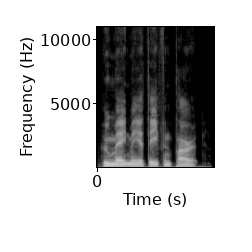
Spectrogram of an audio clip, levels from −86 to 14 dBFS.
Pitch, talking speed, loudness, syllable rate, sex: 130 Hz, 205 wpm, -14 LUFS, 5.3 syllables/s, male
